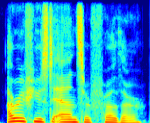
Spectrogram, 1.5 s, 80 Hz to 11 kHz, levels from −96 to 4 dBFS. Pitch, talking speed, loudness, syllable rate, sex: 210 Hz, 200 wpm, -16 LUFS, 6.8 syllables/s, female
